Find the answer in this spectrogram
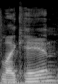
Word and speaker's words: Lycaon: Today we've got this board by Lycaon. Pause. It's Lycaon, and I mispronounced it a couple of times in this video.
